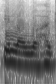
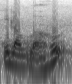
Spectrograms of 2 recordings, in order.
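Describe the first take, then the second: First: The word ends on the h consonant. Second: The word ends with a final u vowel. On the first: "dibaca illallah juga boleh" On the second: "Sebenarnya ini boleh dibaca illallahu"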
